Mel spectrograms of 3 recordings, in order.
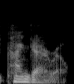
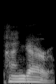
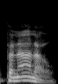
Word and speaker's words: Pangaro: So my name is Pangaro. That's how you say it, Pangaro. It's really very simple. But I will have defense attorneys say, Detective Panano, Detective Pangino, Detective Pagaro, Detective Pagino,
